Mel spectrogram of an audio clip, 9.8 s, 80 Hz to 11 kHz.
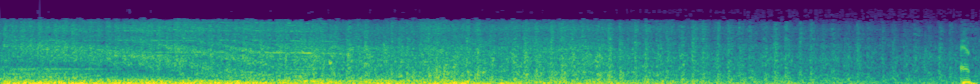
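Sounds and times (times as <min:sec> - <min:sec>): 
train approaching on the tracks roaring: 0:00.0 - 0:09.7
faint rhythmic clatter of train on tracks: 0:04.0 - 0:09.7.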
